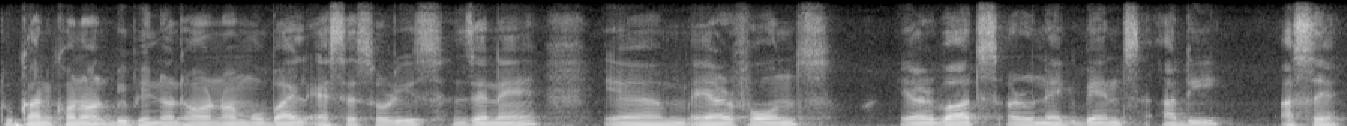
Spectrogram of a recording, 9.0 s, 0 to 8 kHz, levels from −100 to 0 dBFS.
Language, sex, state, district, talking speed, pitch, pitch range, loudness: Assamese, male, Assam, Sonitpur, 100 wpm, 125 Hz, 120-140 Hz, -19 LUFS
